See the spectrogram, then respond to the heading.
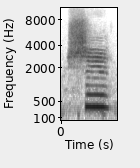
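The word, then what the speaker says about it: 师: Shi. Shi. Yeah. Yeah. It's not she. It is not she. It is shi. Sh. Shalgam wala. And then adha r ka sound.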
